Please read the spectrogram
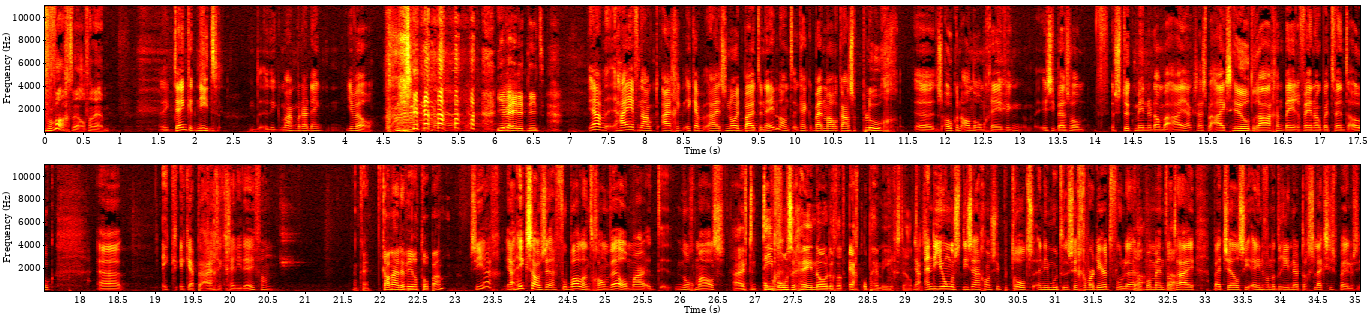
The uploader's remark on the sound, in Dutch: Zitten we live in een vol stadion! (liveshow XL).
